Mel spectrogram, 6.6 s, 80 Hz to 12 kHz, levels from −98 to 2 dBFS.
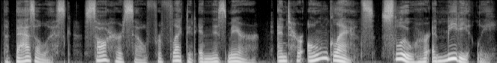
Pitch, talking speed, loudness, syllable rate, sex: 150 Hz, 135 wpm, -19 LUFS, 4.4 syllables/s, female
